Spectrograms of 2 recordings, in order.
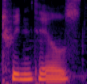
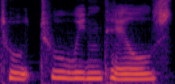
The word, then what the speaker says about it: Twin Tails: Twin Tails, yeah, that's how it's pronounced, like Twin Tails, not two wind tails, two wind tails.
